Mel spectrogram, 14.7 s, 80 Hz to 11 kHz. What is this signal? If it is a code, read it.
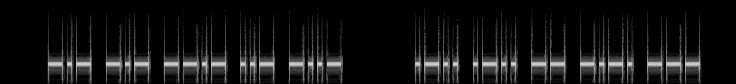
Morse code, heard as a keyed tone, about 13 wpm, 800 Hz. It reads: KKQUX LLMCO
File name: CW / DET / 1 6 1500C S C 12wpm 3533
